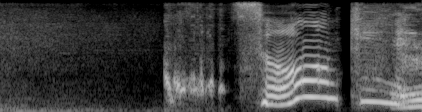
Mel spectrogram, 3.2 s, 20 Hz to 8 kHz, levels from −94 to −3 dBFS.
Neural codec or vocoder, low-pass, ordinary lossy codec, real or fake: codec, 44.1 kHz, 3.4 kbps, Pupu-Codec; 7.2 kHz; none; fake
